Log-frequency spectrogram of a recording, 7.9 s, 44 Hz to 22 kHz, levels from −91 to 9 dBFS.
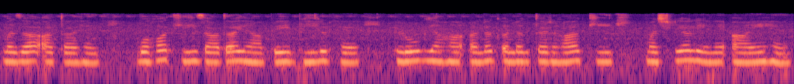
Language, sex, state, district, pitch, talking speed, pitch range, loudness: Hindi, female, Chandigarh, Chandigarh, 235 Hz, 150 wpm, 230-240 Hz, -15 LUFS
